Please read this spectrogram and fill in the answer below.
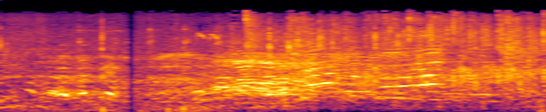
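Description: Several men's voices shouting over one another on a football pitch, loudest in the middle, after a brief drop in sound about a second in.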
